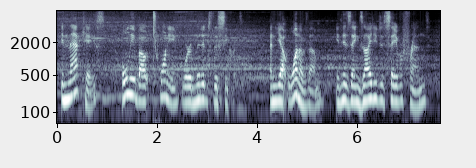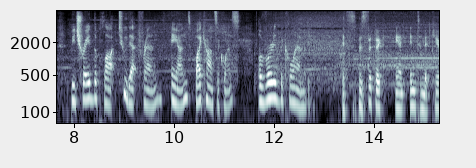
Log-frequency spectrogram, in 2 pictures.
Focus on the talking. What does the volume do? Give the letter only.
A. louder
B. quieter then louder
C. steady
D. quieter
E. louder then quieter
C.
